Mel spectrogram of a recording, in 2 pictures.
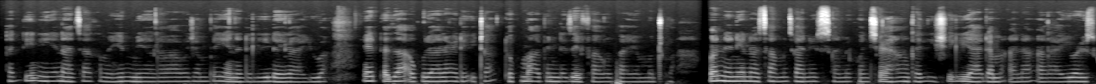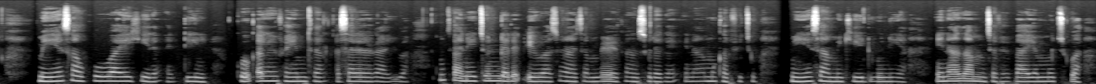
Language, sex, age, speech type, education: Hausa, female, 46-60, spontaneous, tertiary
